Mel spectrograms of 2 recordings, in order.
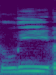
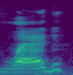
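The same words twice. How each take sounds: First: "lead" pronounced leed, as in leading a horse; long E lead. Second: "lead" pronounced led, like the metal; short E lead. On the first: Teacher giving the verb meaning, "lead" said as leed. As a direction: give "lead" a long E vowel. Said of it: "like lead a horse". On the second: Teacher giving the metal meaning, "lead" said as led. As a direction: rhyme "lead" with bread, short E. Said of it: "if you say it lead". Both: Shown as a demonstration.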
